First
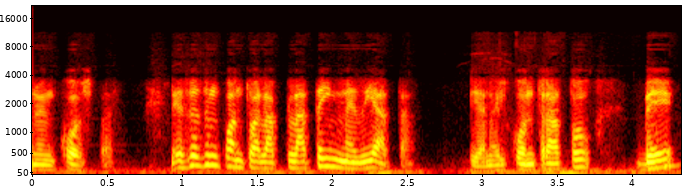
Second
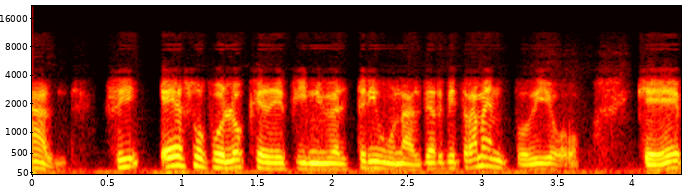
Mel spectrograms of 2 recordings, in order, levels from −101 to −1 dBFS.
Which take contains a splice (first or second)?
first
